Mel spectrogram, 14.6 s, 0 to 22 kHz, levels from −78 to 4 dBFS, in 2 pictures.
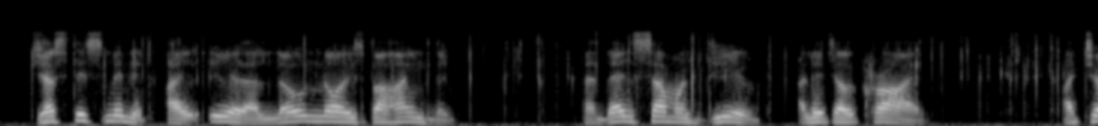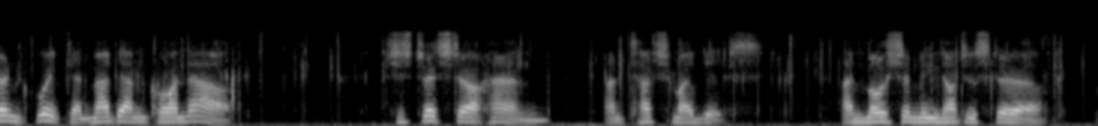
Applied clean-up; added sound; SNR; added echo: neural diffusion model UNIVERSE++.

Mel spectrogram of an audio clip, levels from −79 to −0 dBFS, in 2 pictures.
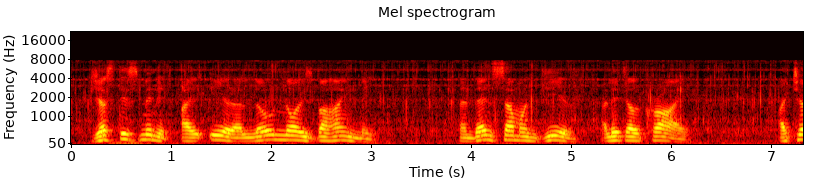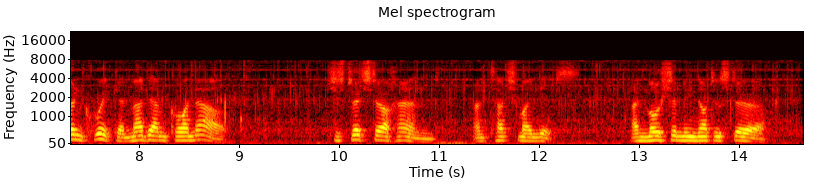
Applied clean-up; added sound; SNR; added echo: none; Boiling; 19 dB; none.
